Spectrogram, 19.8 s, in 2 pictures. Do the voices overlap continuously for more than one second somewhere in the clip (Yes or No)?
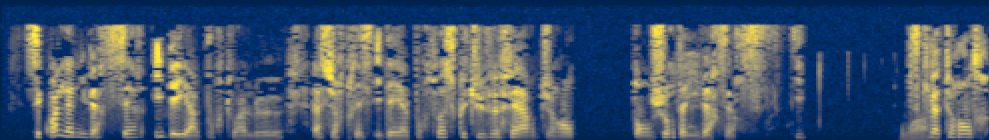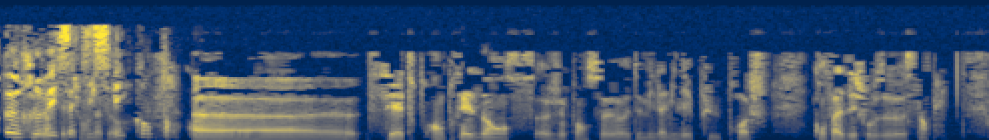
Yes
